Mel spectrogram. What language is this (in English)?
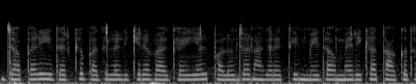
Tamil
